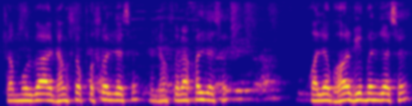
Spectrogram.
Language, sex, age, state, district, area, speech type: Maithili, male, 60+, Bihar, Madhepura, urban, spontaneous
